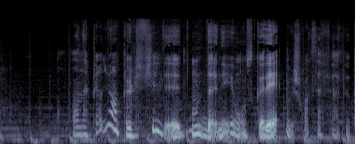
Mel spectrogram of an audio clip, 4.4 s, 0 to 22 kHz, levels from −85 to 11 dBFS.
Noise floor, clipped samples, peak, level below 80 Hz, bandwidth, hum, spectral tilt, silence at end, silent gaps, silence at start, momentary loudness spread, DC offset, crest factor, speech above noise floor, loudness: -47 dBFS; under 0.1%; -6 dBFS; -50 dBFS; 14 kHz; none; -6 dB/octave; 0 s; none; 0 s; 16 LU; under 0.1%; 22 dB; 21 dB; -27 LUFS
